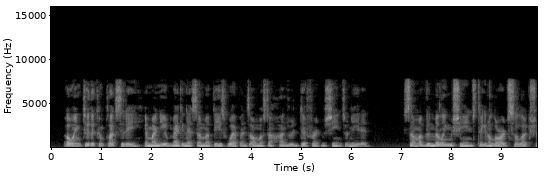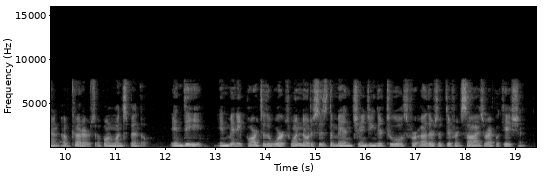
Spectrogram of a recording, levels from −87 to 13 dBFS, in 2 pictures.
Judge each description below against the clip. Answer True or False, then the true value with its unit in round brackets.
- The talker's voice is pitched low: True (100 Hz)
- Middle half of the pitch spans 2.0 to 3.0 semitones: False (4.1 semitones)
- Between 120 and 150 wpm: False (160 wpm)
